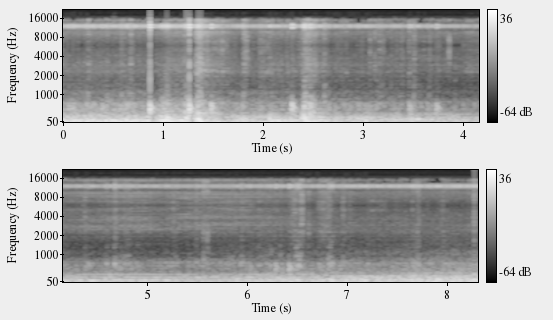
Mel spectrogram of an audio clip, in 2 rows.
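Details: Rear-left BC Racing coilover driven under 4 months: irregular dull knocks over road rumble while driving, sharpest over bumps. Tightening nuts and adjusting height and preload didn't help, and stock suspension was quiet. The shock cartridge had failed and was replaced under warranty.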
